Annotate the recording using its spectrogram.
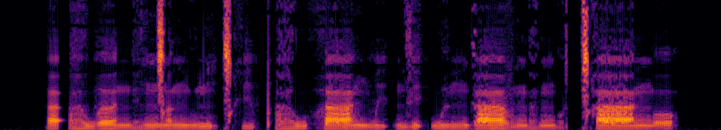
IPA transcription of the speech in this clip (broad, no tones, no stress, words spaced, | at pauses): aʔa̤wɐː nɛ̤ŋ͡ǀɐŋuŋǀʰi pʼa̤whaːŋ wiʔnziʔwɨŋɡaːv ŋa̤ŋɔ̤ǀʰaːŋɔ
